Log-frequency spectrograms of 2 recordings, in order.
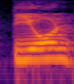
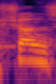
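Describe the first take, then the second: First: The ending is two syllables, tee-on. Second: The ending is one syllable, shun. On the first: The speaker calls it wrong. "टियोन नहीं पढ़ना है आपको" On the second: The speaker calls it right. "शन पढ़ना होता है"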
